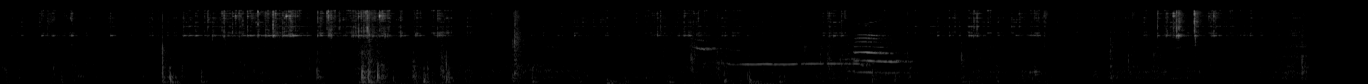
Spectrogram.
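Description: A kitten meowing: one drawn-out call about seven seconds in, followed by a shorter falling one, over a scratchy hiss with scattered clicks.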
